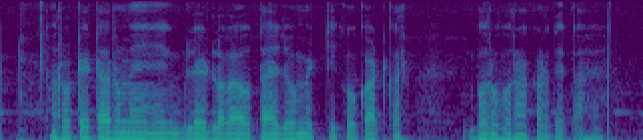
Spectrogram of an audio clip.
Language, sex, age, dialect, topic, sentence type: Hindi, male, 51-55, Garhwali, agriculture, statement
